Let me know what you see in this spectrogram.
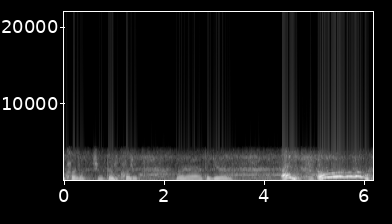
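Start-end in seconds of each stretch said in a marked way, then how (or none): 4.3-4.7 sudden high, loud "ow"; yelp of pain. Real, not acted. Hit in the game. 5.1-6.1 loud, drawn-out high howl; long high scream. Real, not acted. Hit in the game.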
